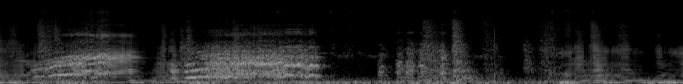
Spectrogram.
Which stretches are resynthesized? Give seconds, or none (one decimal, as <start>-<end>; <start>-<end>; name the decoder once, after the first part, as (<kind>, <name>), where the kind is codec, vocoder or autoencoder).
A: 0.0-0.4 (vocoder, BigVGAN v2); 1.1-1.8; 5.6-6.8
